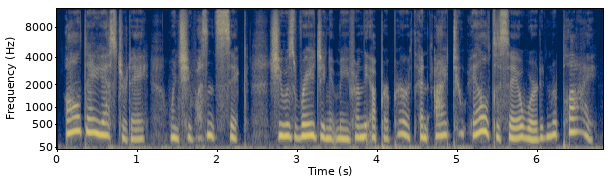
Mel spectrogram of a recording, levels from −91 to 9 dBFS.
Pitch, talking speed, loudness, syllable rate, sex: 240 Hz, 230 wpm, -16 LUFS, 5.3 syllables/s, female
